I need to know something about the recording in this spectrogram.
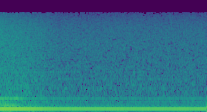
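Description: Steady low electrical hum on the recording: one constant pitch with a few fainter higher tones, easing slightly in level in the first half second.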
